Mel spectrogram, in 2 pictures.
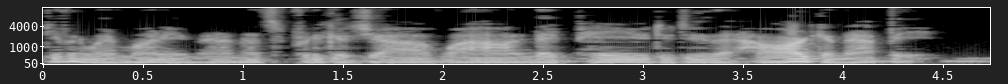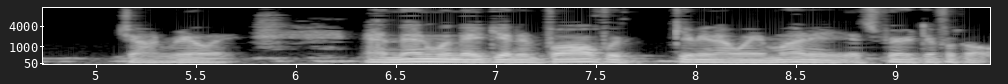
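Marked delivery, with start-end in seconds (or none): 0.0-5.7 voice dropped right down, low and hushed. Retelling what wealthy people say to him about his job, in a lowered voice. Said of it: "they will lower their voice".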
